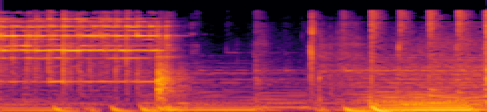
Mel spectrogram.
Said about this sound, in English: Self-indulgence klaxon bell.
